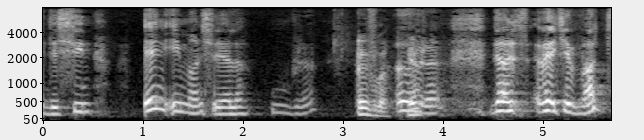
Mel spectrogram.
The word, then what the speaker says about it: oeuvre: Ook binnen iemands eh, oeuvre kan nooit dat woord uitspreken. – Oeuvre, oeuvre. – Oeuvre. – Oeuvre, ja.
